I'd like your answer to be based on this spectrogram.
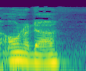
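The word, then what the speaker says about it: Onoda: So, the otaku, Sakamichi Onada, uh, Onada, that's how you say his name,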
